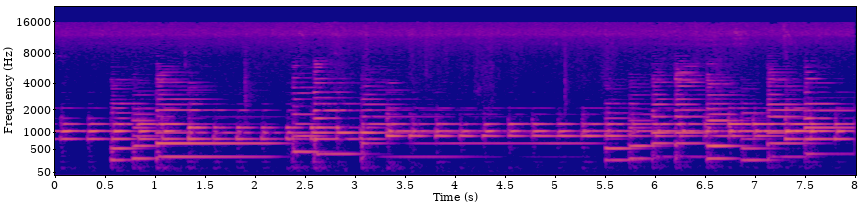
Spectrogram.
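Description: Kawai KDP-110 digital piano playing back a MIDI piano part sent from the computer over USB, with no one at the keys: a continuous run of melody notes over chords, each note struck and decaying.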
